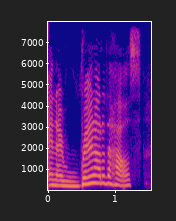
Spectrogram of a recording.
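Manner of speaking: normal talking voice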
